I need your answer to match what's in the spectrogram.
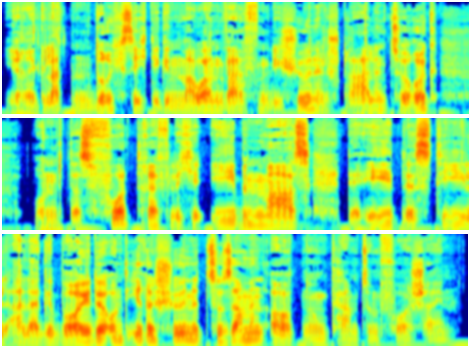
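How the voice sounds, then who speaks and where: A man narrating a fairy tale in a measured, even literary reading, close to the mic. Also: on the low side, no room sound. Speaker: audiobook narrator.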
